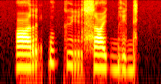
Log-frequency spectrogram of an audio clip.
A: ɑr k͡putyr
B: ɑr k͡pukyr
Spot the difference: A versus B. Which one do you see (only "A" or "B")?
B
